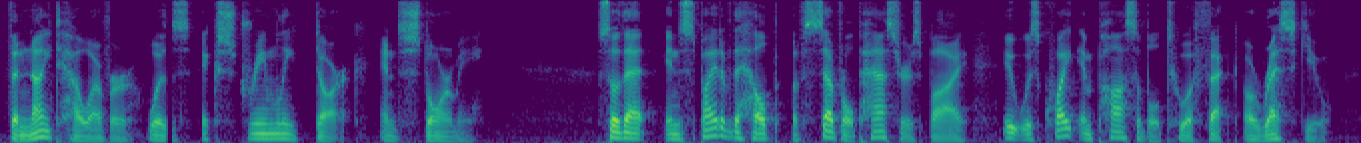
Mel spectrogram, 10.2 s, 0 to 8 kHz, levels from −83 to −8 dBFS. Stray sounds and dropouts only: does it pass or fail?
fail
